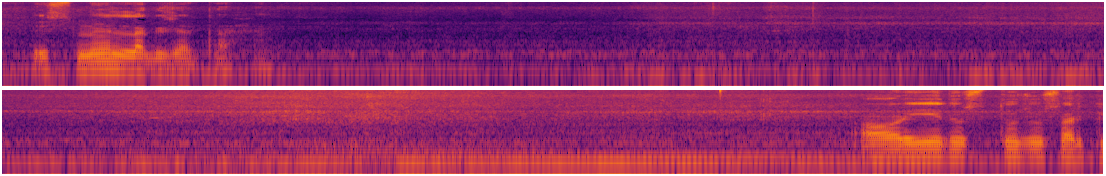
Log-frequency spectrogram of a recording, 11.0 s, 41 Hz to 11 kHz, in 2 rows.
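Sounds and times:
low background rumble: 0:00.0 - 0:11.0.

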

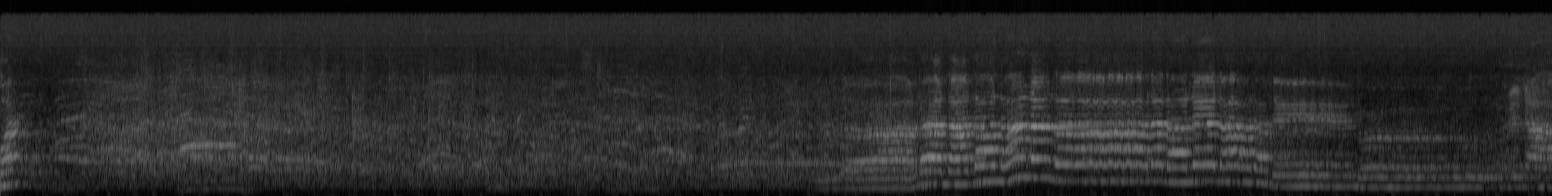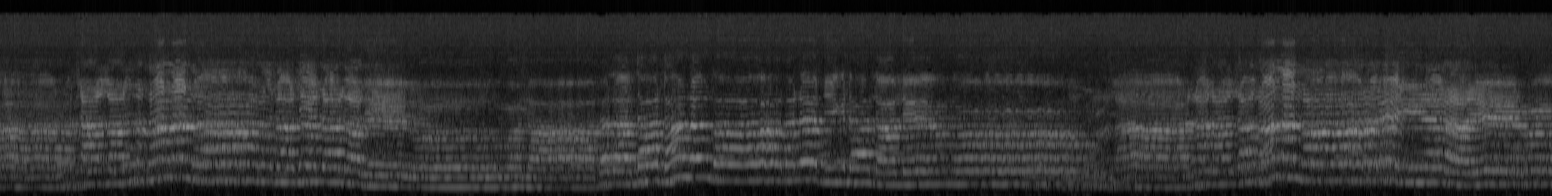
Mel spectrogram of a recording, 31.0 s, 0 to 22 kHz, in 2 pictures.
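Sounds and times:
men singing a cappella: 0:08.2 - 0:31.0.

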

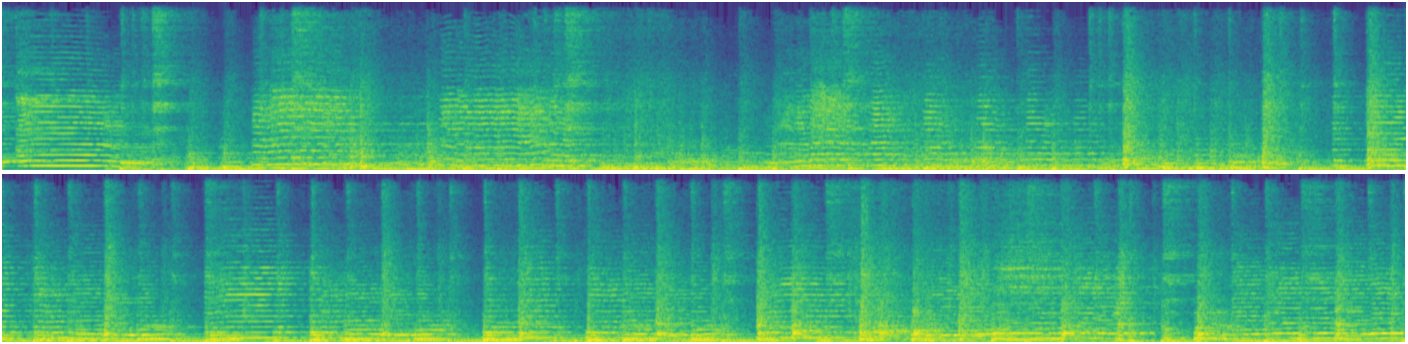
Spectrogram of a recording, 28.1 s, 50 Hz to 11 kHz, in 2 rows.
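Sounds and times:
bass guitar: 0:00.0 - 0:28.0
drum kit with cymbals and snare: 0:00.0 - 0:28.0
electric guitar: 0:00.0 - 0:28.0
saxophone lead: 0:00.0 - 0:28.0.

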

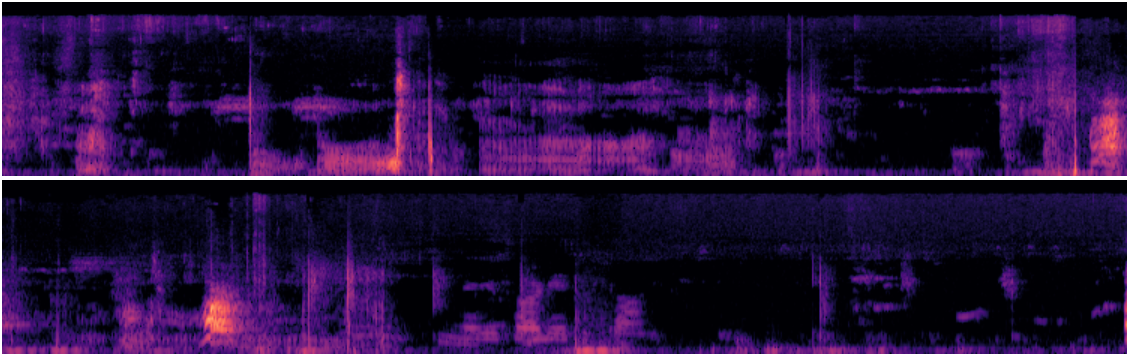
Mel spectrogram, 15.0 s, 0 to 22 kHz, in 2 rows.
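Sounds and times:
dogs growling: 0:00.0 - 0:05.6
dog barks: 0:07.2 - 0:07.6, 0:08.8 - 0:09.2.

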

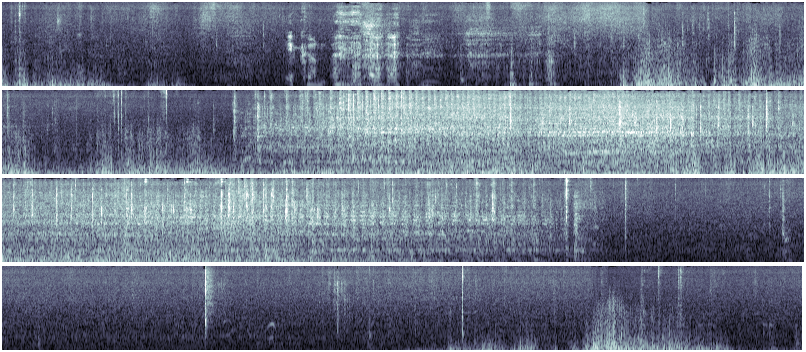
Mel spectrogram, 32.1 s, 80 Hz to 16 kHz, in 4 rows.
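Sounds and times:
wind on microphone: 0:00.0 - 0:02.0, 0:06.1 - 0:22.0, 0:28.2 - 0:32.0
cart rumbling over grass: 0:05.0 - 0:22.2
golf cart motor running: 0:10.3 - 0:22.1.

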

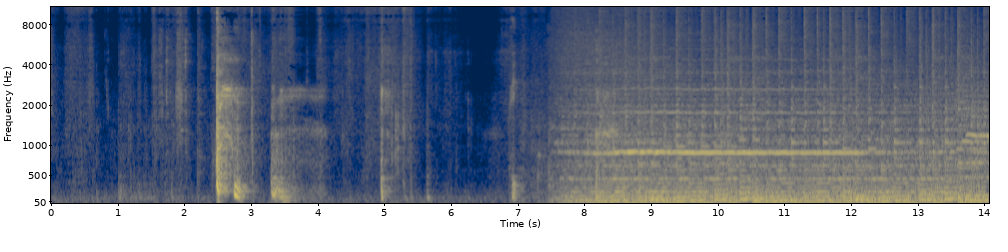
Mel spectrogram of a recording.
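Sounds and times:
paper rustling and crinkling: 0:00.0 - 0:03.3, 0:03.9 - 0:07.5.

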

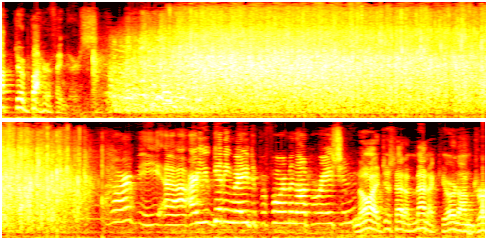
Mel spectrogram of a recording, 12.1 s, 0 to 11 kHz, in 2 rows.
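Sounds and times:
audience applauding: 0:01.4 - 0:07.5.

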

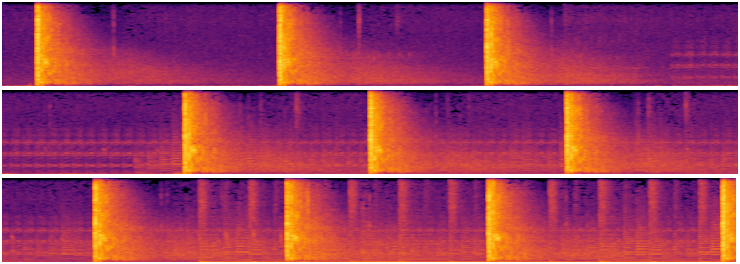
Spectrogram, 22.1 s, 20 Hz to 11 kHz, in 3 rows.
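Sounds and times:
pistol shots: 0:00.3 - 0:01.9, 0:02.8 - 0:06.4, 0:09.1 - 0:16.8, 0:17.6 - 0:18.4, 0:19.6 - 0:20.7
background music: 0:08.2 - 0:22.0
steady music beat: 0:08.6 - 0:22.0.

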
